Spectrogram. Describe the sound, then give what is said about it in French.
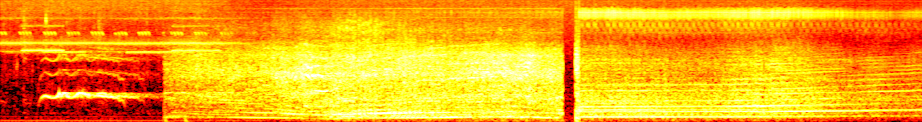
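After a couple of seconds of quiet with a faint tonal call, a man starts a car, its engine starting up loudly and revving higher as it pulls away, settling into a steady driving rumble. “Il ouvre la portière arrière et ils entrent. L'homme met la voiture en route.”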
